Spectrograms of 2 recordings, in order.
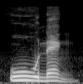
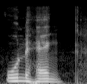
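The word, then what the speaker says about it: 은행: দোকান সজম বইয়ের দোকান উন্যাং উন্যাং ব্যাংক অনেকেই এই ওয়ার্ড টাকে পড়ে থাকেন উনহ্যাং উন্যাং হবে না কেননা উনহ্যাং কেন হবে না নিয়ন বাচ্চিমের পরে যদি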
